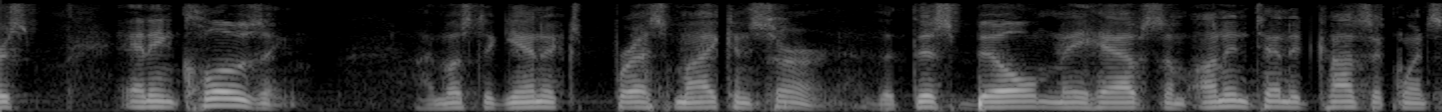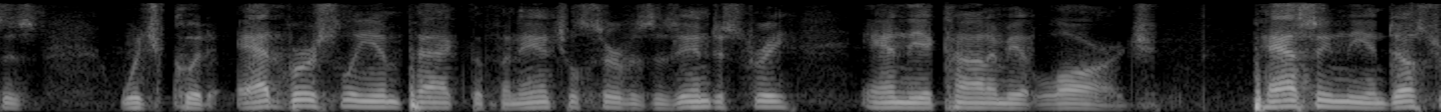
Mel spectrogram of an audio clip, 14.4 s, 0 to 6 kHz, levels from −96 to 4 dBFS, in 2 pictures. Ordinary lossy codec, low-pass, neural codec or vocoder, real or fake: AAC, 24 kbps; 5.4 kHz; none; real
